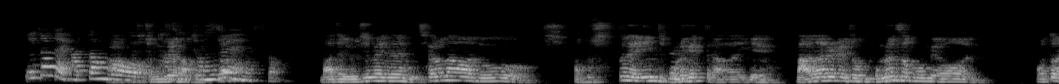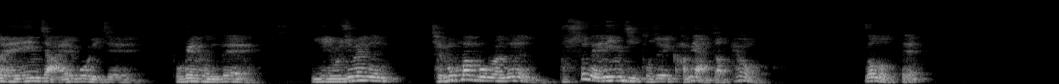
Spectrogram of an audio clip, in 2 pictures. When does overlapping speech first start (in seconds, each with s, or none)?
1.1 s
